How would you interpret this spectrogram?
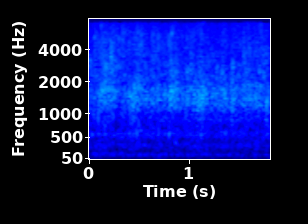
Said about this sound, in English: Let you clap your hands.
